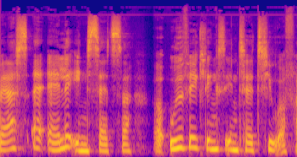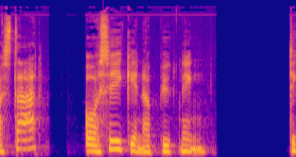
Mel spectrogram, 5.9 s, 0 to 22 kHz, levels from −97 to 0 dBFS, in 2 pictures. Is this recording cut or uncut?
uncut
